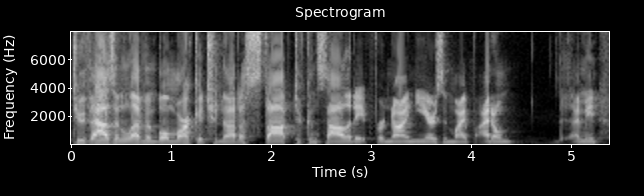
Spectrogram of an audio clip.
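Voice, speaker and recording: A man talks in a medium pitch with a New York accent and a bright, sharp tone. The recording is very clean, with a silent background. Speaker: market commentator.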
